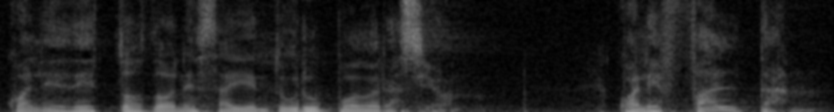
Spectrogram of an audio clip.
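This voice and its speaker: A man's voice: a little high, moderate pace, warm tone. An Argentine man leading a religious teaching session in a preacherly style. He keeps checking in with his listeners and answers his own questions. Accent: Argentine Spanish. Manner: keeps checking in with the group by asking "¿Sí?"; poses questions to the group and answers them himself. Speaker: diocesan coordinator teaching a course. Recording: long hall reverb.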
